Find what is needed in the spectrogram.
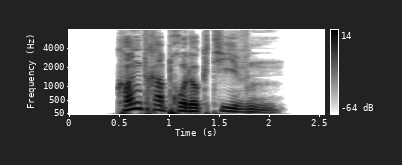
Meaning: inflection of kontraproduktiv: 1. strong genitive masculine/neuter singular 2. weak/mixed genitive/dative all-gender singular 3. strong/weak/mixed accusative masculine singular 4. strong dative plural
- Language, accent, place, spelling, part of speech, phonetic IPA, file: German, Germany, Berlin, kontraproduktiven, adjective, [ˈkɔntʁapʁodʊkˌtiːvn̩], De-kontraproduktiven.ogg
